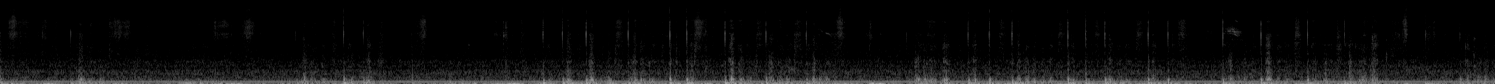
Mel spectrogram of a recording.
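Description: A hand writes with a ballpoint pen on grid paper in a spiral notebook, the pen tip scratching the page in quiet, uneven strokes. A steady low hum runs underneath throughout.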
